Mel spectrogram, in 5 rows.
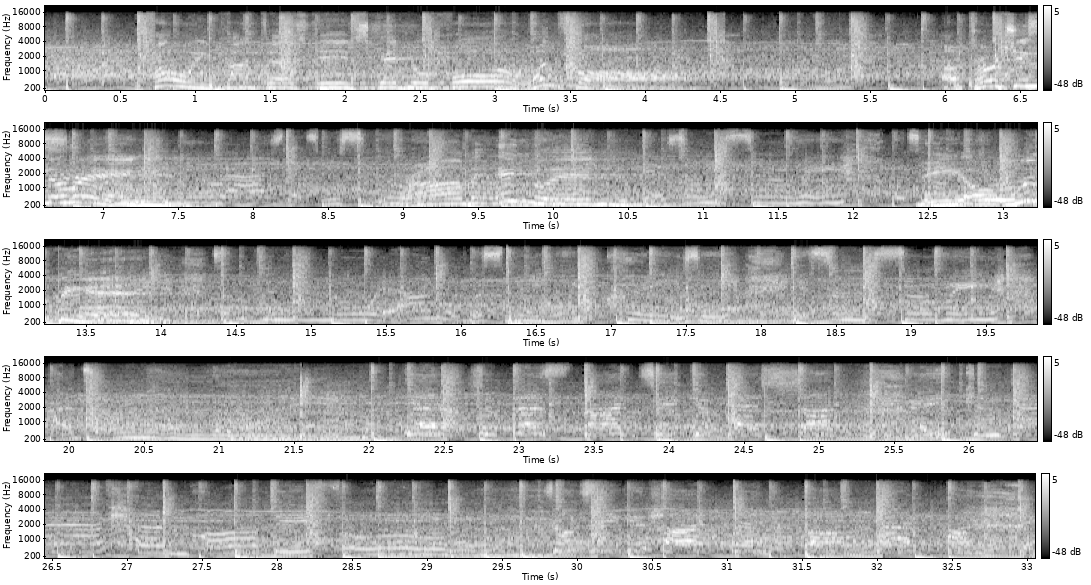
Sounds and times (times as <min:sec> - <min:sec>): Music: 0:00.0 - 0:33.0
Speech: 0:00.7 - 0:04.1, 0:06.0 - 0:07.6, 0:08.8 - 0:10.8, 0:12.4 - 0:14.2.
